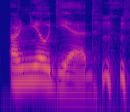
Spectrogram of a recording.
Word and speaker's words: Arnoediad: So now we get to the Nirnaeth Arnodiad. Didn't get Butchered that that one last one. Arnoediad. Arnodiad.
